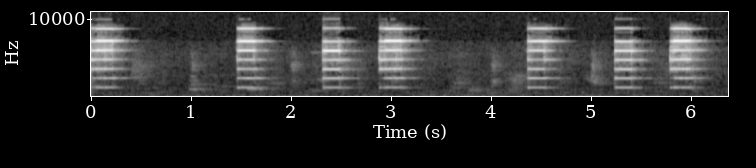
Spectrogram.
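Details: MJX Bugs 3 drone left on for minutes without transmitter connected: short bursts of high shrill beeping, about seven in six seconds, irregularly spaced; lost-signal locator warning alarm.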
